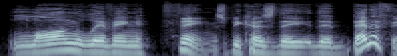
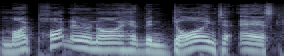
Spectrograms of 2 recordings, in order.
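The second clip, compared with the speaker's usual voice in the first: put-on Australian accent. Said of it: "Again, I feel like I nailed that".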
